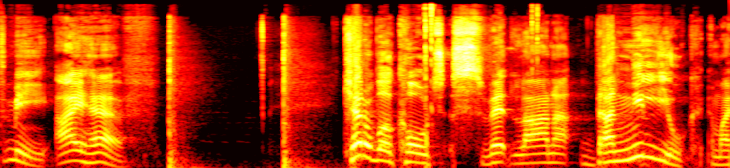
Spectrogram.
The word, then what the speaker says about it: Svetlana Daniliuk: and gentlemen with me i have kettlebell coach svetlana danilyuk am i saying it right absolutely okay now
